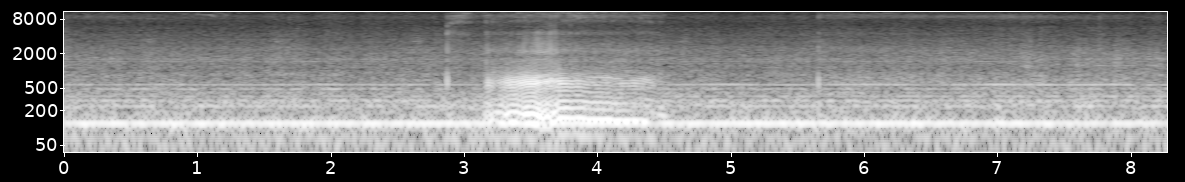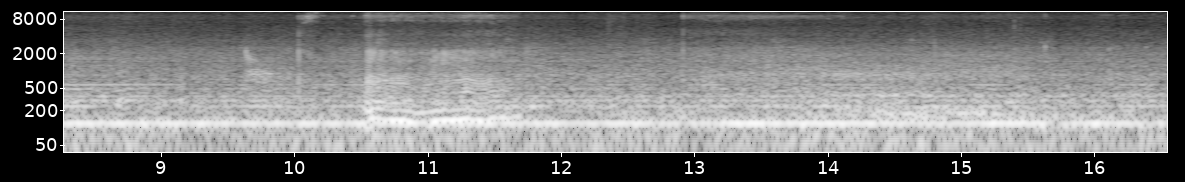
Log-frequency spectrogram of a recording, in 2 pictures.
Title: Snoring Cavalier King Charles Spaniel dog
